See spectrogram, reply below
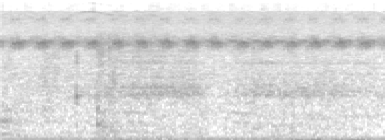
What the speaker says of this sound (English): we are outside and there are a ton of crickets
